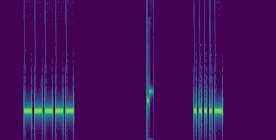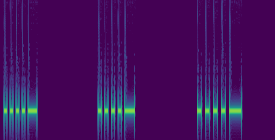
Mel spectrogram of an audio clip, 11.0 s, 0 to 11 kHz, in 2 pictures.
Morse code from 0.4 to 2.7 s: 0

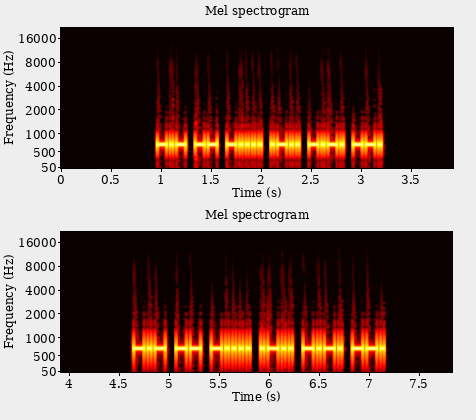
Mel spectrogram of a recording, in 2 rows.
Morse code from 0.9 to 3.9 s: KM6LCG

